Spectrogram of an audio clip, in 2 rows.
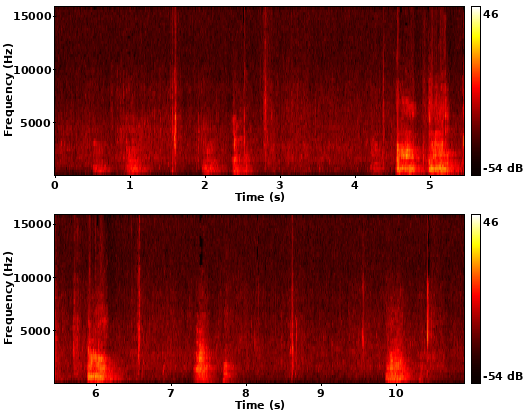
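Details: At Higashiyama Zoo and Botanical Gardens in Japan, a California sea lion mother and just-born pup, June 28, 2023. A series of roughly ten rough, barking bleats, the loudest clustered in the middle.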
